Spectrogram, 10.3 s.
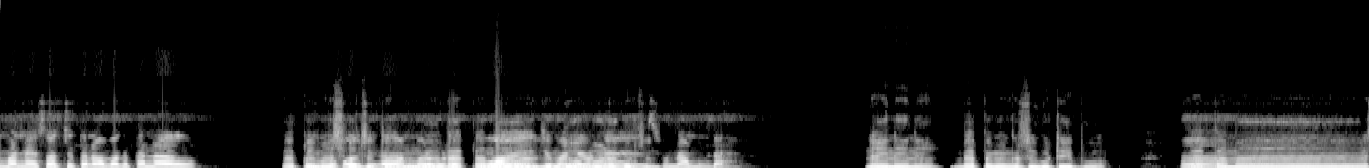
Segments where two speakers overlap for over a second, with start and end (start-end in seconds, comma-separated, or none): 2.1-4.9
